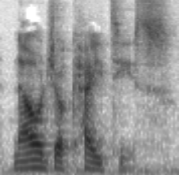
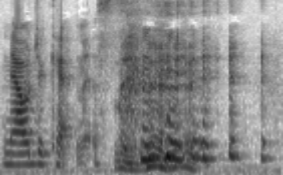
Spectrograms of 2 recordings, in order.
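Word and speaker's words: Naujokaitis: week let's see if they know how to pronounce it n a u j o k AI t i s now jitis that's what it is that's now jates so this follows the the story of the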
